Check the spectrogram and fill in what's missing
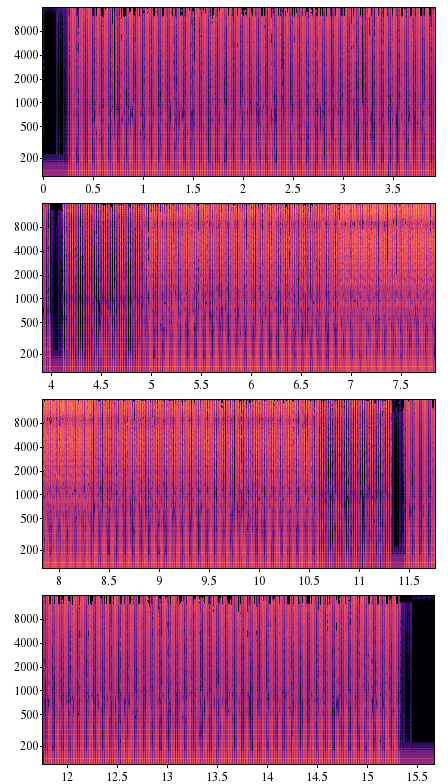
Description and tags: A glitchy electronic sound made from raw data in Audacity!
